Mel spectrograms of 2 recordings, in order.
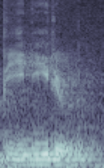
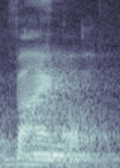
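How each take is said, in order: First: It begins with a B sound, Japanese style. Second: It begins with a V sound, English style. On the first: The speaker calls it wrong. "in katakana it's kind of lost in translation where we become biniru, which is quite different" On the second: The speaker calls it right. "the word vinyl itself with a V, not the B"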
